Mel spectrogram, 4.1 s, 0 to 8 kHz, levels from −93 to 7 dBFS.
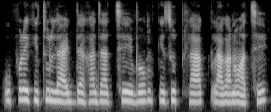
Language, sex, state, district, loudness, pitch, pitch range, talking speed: Bengali, female, West Bengal, Cooch Behar, -18 LUFS, 200 Hz, 190-210 Hz, 145 wpm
